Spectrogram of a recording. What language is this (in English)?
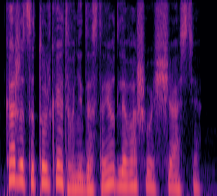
Russian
